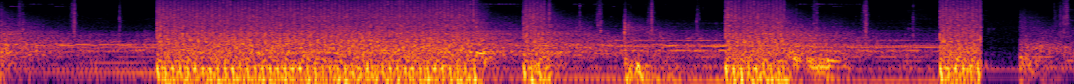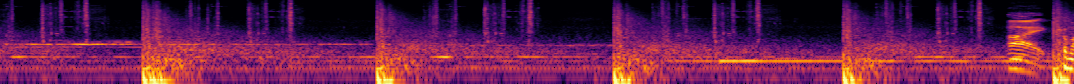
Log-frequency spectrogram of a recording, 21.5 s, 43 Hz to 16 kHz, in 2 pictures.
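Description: Shotgun blasts from the video game Left 4 Dead 2 land as loud, separate bangs at irregular intervals, mixed with a long stretch of sustained gunfire and game noise, with a voice talking in between.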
